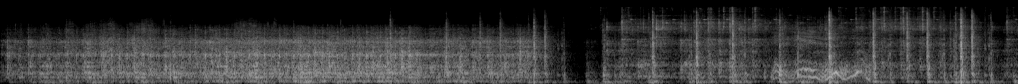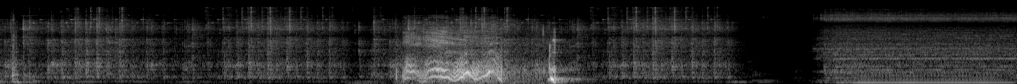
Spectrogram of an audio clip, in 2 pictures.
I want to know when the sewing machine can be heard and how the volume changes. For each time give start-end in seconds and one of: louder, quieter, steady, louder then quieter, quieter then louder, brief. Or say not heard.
0.0-20.3 quieter.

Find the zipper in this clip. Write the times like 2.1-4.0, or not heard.
0.2-2.9, 7.6-8.8, 14.1-15.8.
